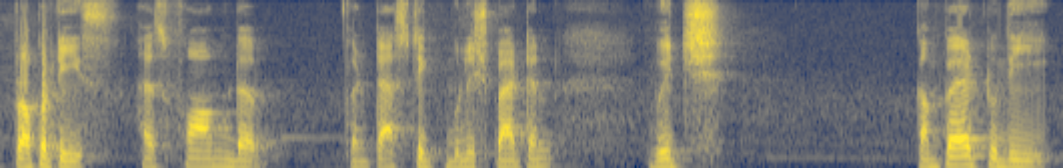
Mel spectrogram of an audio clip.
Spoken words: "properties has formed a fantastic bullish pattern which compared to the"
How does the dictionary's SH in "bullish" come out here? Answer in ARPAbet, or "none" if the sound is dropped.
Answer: SH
